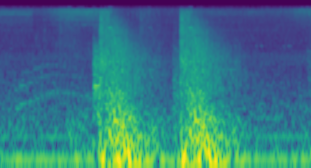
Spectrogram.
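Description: A shotgun fires loud blasts.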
